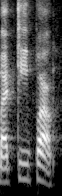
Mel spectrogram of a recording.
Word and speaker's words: Matipa: Maybe Um, with a more solid T. oh, Yeah, Matipa.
